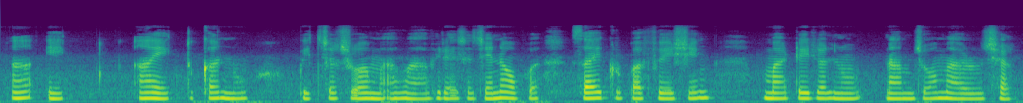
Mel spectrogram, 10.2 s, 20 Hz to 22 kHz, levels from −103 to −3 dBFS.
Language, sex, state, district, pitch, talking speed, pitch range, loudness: Gujarati, female, Gujarat, Valsad, 215 Hz, 135 wpm, 210-220 Hz, -19 LUFS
